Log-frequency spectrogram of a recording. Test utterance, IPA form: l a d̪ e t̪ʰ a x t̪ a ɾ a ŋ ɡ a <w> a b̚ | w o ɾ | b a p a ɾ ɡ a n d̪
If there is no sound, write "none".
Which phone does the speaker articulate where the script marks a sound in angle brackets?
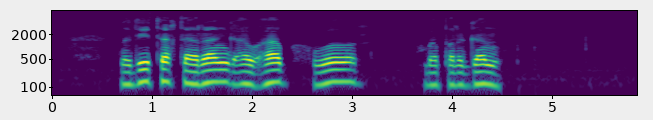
w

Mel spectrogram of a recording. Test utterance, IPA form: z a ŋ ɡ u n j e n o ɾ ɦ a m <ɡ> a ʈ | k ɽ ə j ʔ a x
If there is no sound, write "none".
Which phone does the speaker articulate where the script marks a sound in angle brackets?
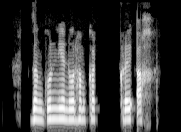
k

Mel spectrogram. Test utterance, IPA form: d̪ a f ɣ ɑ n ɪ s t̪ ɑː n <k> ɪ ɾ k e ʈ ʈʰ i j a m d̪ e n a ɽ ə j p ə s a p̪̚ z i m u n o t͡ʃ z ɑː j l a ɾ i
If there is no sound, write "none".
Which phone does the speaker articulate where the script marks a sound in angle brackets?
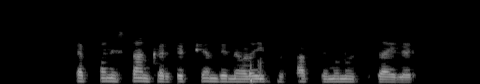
k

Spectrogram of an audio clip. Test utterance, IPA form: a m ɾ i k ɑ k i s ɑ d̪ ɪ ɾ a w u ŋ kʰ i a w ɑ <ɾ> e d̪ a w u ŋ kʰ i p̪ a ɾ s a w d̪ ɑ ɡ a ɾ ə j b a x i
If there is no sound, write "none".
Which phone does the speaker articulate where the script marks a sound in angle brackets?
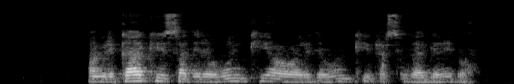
ɾ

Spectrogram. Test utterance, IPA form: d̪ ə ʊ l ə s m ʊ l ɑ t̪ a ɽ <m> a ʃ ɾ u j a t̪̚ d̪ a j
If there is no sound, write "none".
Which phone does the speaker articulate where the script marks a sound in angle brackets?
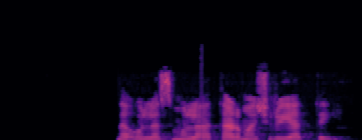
m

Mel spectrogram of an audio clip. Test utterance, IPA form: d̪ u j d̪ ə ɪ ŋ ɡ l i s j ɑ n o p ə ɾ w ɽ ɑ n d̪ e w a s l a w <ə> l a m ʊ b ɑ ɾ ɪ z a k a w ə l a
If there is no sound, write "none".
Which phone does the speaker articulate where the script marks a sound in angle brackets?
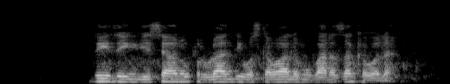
ɑ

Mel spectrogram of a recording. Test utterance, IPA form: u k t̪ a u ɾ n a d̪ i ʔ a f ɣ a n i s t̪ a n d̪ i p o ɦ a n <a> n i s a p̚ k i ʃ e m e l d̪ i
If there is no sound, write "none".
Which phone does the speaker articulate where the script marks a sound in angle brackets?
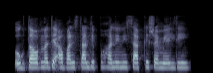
i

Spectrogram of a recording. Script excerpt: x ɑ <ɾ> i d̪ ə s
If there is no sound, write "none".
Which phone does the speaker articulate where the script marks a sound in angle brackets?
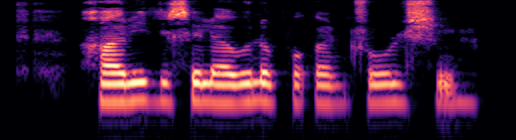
ɾ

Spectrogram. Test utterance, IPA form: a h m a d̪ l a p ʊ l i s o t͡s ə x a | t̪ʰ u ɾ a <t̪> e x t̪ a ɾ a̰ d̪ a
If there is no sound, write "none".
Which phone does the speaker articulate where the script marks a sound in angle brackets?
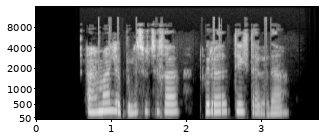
t̪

